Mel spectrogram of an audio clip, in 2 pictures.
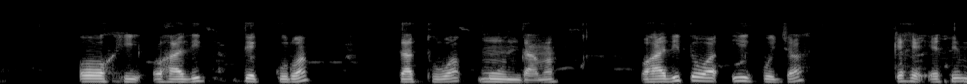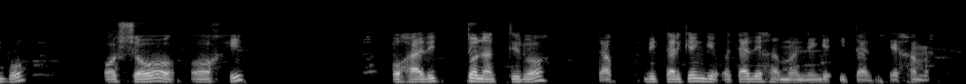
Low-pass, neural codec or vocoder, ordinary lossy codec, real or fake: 7.2 kHz; none; Opus, 32 kbps; real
